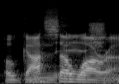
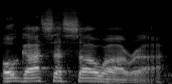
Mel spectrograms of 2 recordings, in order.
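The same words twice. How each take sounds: First: The name is said with its normal syllables. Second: The name is said with extra syllables added. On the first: The speaker calls it right. "Got it. I was adding too many syllables" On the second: The speaker calls it wrong. "That's not how you say it"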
